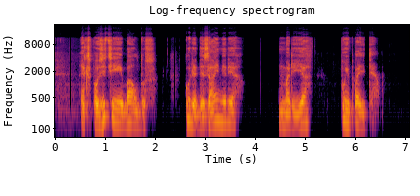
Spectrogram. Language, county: Lithuanian, Alytus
